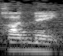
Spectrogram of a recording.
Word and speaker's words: Padme: we usually do, but the Padme is just pronounced Padme, as opposed to Om and then Ma.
